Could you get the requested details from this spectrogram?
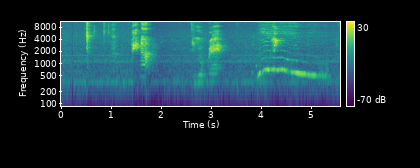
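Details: Caged pet African grey parrot mimicking human phrases such as a dog's name and "be good, you bad! whoooo!": several speech-like syllables, then a long sliding whistle falling in pitch, over a constant indoor hum.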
